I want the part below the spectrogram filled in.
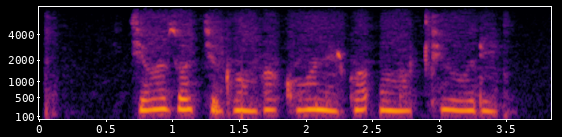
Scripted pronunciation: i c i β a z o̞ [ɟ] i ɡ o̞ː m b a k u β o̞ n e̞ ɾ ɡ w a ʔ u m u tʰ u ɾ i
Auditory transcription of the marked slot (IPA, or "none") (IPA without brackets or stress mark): c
